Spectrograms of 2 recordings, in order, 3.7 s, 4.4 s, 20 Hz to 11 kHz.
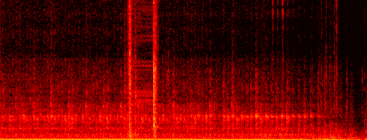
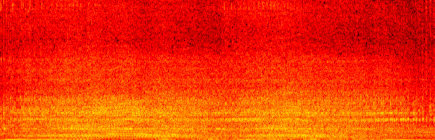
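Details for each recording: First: Mercedes 300CD diesel, after valve timing adjustment, just started cold on a very hot day: steady low idle with light even clatter; diesel clatter a little more than before, car functional, owner hopes it improves when warm. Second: Mercedes 300CD diesel, not yet at operating temperature, after valve adjustment, fuel line repairs and running diesel purge through the upper fuel system: even clatter, revs rise and fall smoothly and respond quickly; running cleaner.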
